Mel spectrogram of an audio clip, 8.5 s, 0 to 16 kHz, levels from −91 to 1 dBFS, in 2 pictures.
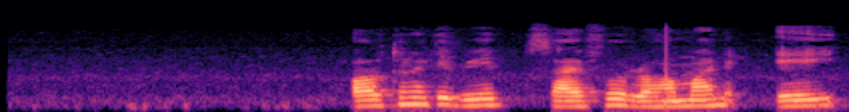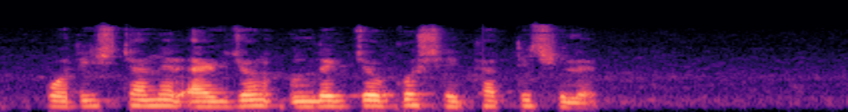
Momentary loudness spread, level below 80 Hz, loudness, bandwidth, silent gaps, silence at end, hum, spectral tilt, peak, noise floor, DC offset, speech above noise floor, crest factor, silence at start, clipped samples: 8 LU; -58 dBFS; -20 LUFS; 7.6 kHz; none; 1.25 s; none; -7.5 dB/octave; -2 dBFS; -55 dBFS; under 0.1%; 36 dB; 18 dB; 1.75 s; under 0.1%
